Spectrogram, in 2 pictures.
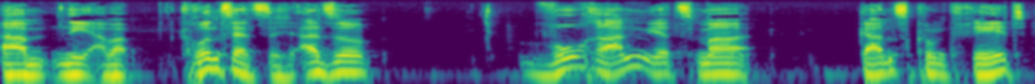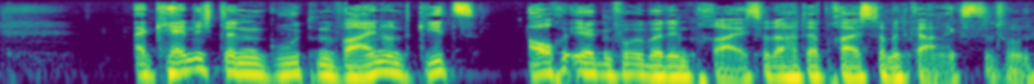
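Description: The man's somewhat breathy voice sits at a fairly low pitch with ordinary pitch variation. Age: 40s. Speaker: radio host. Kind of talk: radio interview.

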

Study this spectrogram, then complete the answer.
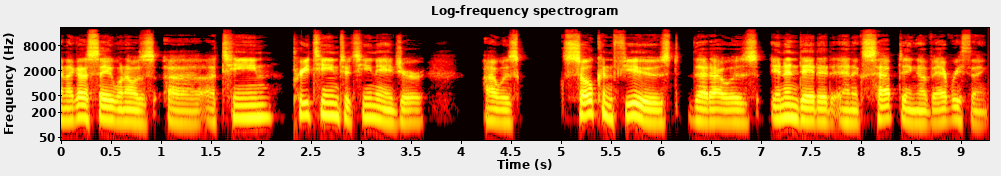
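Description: With a normal speaking voice, a man talks at a moderate pace and medium pitch with ordinary pitch variation, the sound dry and close with no echo. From Quebec, Canada (Eastern Townships), raised in Alberta from about 1980. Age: 50s. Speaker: singer-songwriter. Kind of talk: casual interview. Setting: remote online call.

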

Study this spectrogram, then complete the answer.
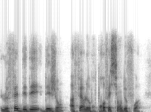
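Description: This is a man's voice. His pitch sits fairly high. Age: 40s. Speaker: entrepreneur and event founder. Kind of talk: interview. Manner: halting.

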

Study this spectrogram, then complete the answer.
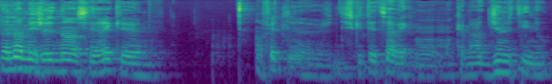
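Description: Somewhat breathy and dark, mellow in tone, a man talks at a moderate pace with long, frequent pauses and audible room echo. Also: medium pitch for a man, ordinary pitch variation, big swings in loudness. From Belgium, Brussels area. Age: 40s. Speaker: comedian. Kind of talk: interview. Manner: halting.

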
